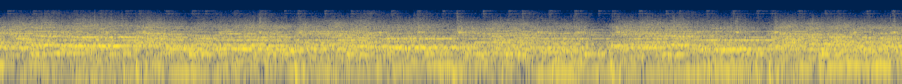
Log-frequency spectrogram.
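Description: Church choir singing in full voice over a low bass accompaniment that moves in long held notes.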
